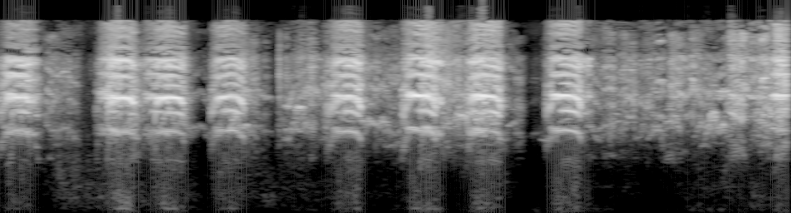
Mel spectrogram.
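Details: Sun conure uttering loud, raspy screeches in separate bursts, mostly paired, about two each second, with short silences between and a softer chatter at the end.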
